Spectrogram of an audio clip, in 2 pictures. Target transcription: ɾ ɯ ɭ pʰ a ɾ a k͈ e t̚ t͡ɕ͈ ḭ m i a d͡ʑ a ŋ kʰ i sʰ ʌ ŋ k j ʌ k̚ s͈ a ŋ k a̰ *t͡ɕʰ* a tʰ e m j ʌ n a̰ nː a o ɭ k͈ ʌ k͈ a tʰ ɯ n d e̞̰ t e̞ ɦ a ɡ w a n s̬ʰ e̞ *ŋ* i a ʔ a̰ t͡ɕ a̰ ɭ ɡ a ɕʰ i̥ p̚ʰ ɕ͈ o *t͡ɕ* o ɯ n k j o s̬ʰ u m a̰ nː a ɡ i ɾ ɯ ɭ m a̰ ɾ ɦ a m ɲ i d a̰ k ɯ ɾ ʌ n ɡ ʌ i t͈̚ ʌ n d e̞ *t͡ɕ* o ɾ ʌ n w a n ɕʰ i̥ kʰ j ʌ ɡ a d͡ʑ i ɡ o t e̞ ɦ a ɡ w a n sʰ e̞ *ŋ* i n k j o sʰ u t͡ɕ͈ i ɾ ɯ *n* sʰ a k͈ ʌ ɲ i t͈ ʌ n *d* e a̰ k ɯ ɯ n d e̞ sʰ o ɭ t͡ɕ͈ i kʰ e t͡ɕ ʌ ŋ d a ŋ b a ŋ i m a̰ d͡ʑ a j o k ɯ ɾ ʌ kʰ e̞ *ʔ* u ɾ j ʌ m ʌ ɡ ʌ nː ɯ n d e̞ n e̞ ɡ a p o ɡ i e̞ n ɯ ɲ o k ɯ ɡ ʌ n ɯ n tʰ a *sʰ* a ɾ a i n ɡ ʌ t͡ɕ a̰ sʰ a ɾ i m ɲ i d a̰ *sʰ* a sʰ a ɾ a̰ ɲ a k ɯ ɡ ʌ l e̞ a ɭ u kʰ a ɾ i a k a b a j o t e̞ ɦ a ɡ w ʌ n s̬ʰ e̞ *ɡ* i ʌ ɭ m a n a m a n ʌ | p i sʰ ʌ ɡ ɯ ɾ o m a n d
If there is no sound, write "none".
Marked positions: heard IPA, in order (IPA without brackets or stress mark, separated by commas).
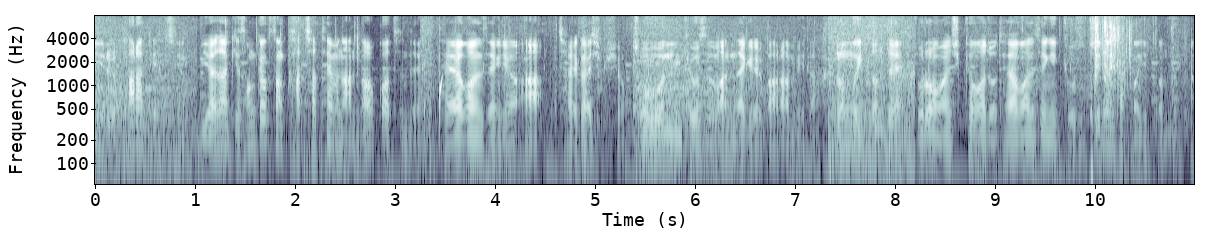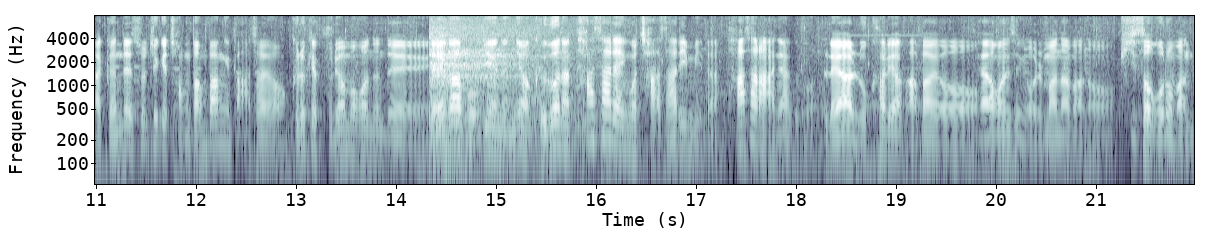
t͡ɕʰ, ŋ, t͡ɕ, t͡ɕ, ŋ, n, d, p, sʰ, tʰ, ŋ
